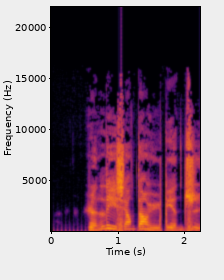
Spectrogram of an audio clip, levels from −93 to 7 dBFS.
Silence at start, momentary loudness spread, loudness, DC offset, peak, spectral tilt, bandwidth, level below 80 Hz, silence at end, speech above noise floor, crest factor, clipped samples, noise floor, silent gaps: 0.55 s; 10 LU; -14 LUFS; under 0.1%; 0 dBFS; -1 dB/octave; 16.5 kHz; -52 dBFS; 0 s; 32 dB; 18 dB; under 0.1%; -48 dBFS; none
